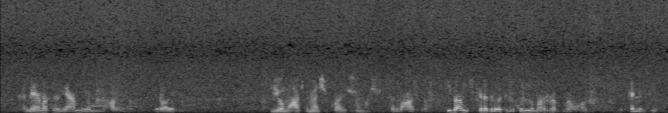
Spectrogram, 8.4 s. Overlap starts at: none

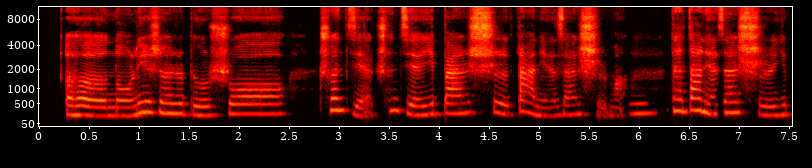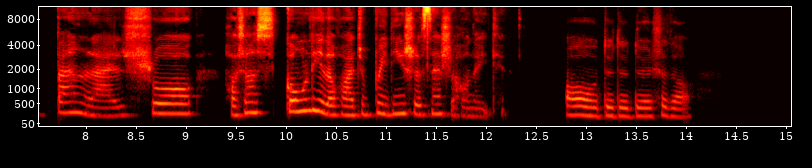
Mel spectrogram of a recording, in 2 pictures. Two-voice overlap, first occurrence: none

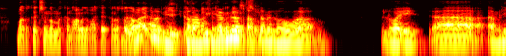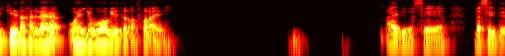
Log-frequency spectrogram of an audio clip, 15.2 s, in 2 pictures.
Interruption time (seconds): 2 s

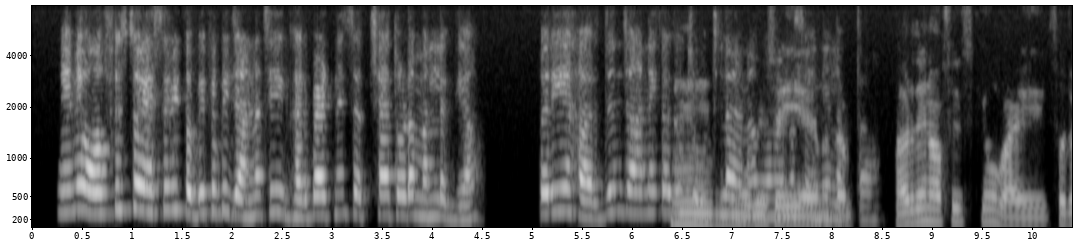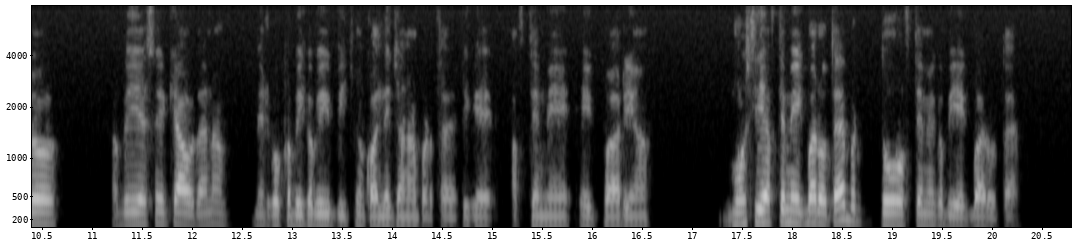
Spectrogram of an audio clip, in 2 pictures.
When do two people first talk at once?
6 s

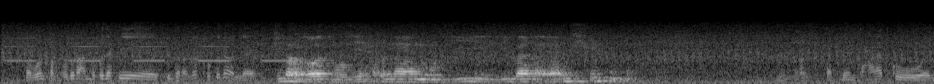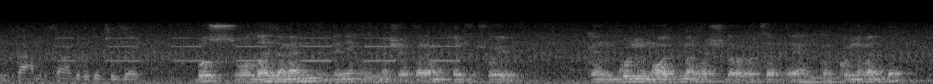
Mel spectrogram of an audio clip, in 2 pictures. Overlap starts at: none

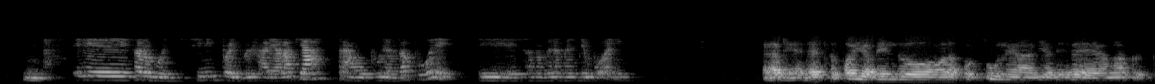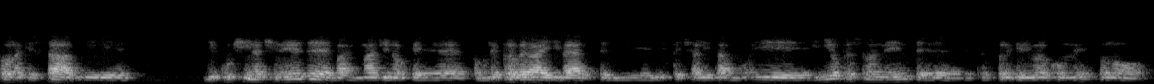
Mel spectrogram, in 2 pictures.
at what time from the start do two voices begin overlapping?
none

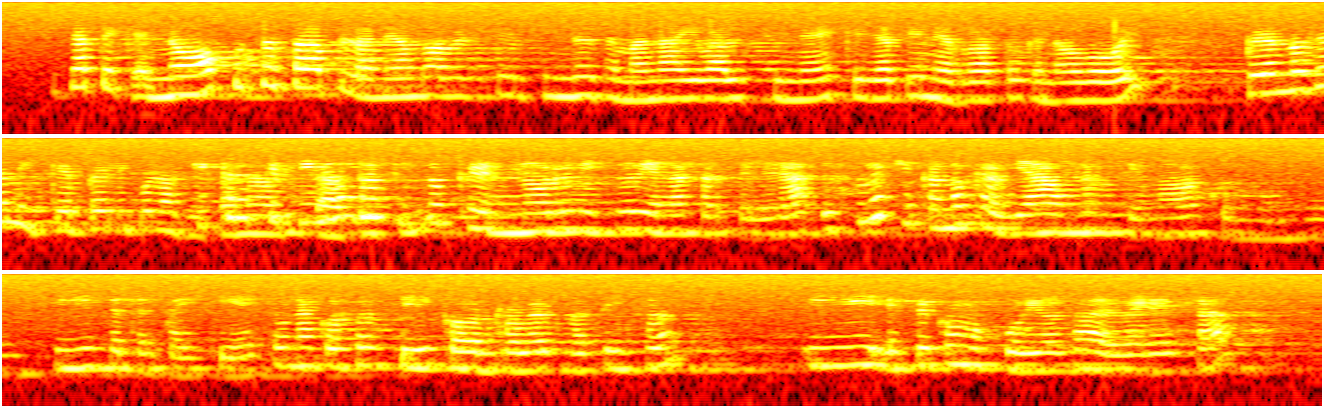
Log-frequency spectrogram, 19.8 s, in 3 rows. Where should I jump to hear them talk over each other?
8 s

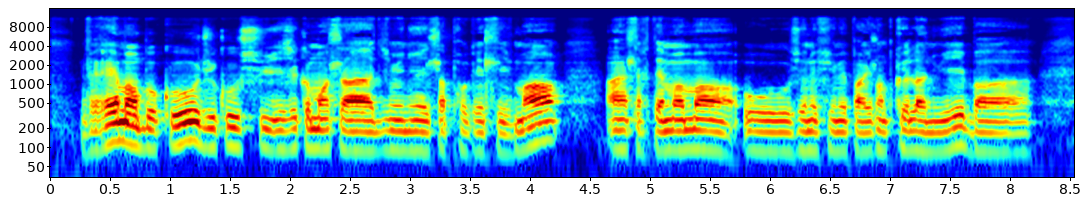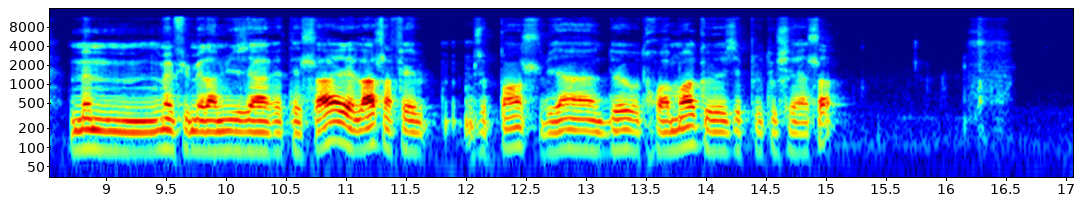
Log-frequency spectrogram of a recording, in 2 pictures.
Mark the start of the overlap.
none

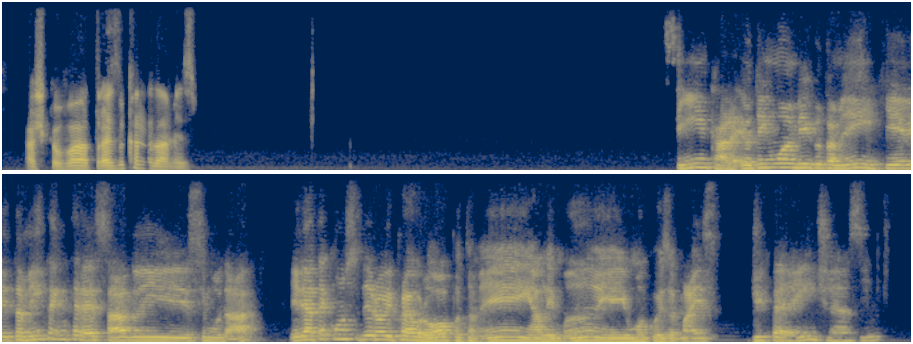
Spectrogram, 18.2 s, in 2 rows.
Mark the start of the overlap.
none

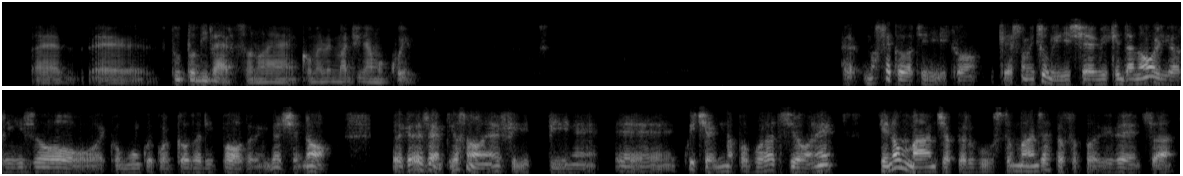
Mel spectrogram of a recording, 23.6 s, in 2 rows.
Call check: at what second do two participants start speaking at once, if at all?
none

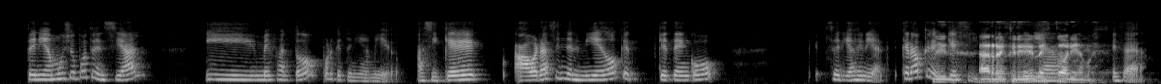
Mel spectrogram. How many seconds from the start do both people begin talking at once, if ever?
9 s

